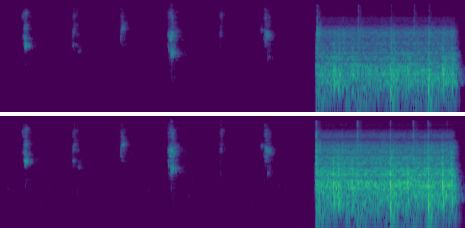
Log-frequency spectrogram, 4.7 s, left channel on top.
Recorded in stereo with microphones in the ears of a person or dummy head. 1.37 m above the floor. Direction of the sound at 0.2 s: 10° left (ahead or behind).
